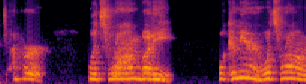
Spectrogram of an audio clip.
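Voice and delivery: high-pitched imitation of a worried coach; concerned coach. Coach comforting his crying player.

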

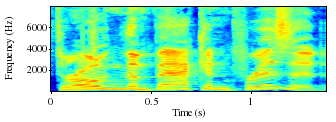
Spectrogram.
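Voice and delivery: high, loud indignant voice; whiny complaint. Acted. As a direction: protest shrilly, stammering at first. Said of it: "Henry's like".

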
